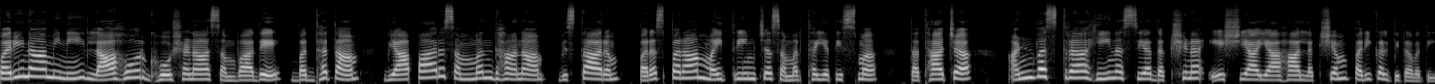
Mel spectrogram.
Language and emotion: Sanskrit, neutral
